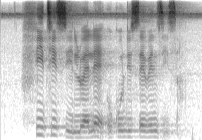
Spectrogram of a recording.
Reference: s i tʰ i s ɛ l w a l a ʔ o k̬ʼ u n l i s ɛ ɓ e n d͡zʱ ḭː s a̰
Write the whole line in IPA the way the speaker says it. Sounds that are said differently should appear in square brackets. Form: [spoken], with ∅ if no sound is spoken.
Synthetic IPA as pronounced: [f] i tʰ i s [i] l w [ɛ] l [ɛ] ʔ [u] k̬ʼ u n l i s ɛ ɓ e n d͡zʱ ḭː s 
